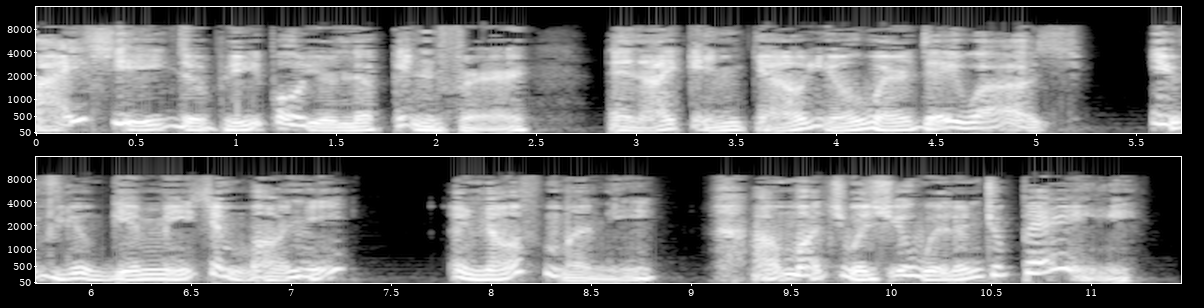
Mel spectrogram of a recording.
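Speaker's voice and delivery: squeaky, swooping, fawning, grovelling, dim-witted voice. Reading a character feigning a dim servant: squeaky, servile, stupid voice. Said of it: "he said in a squeaky voice, dripping with servile stupidity".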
